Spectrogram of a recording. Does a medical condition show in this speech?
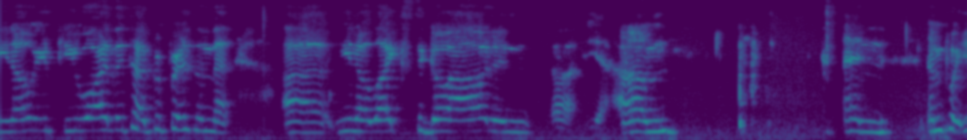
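Yes: cerebral palsy, spastic quadriplegia.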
